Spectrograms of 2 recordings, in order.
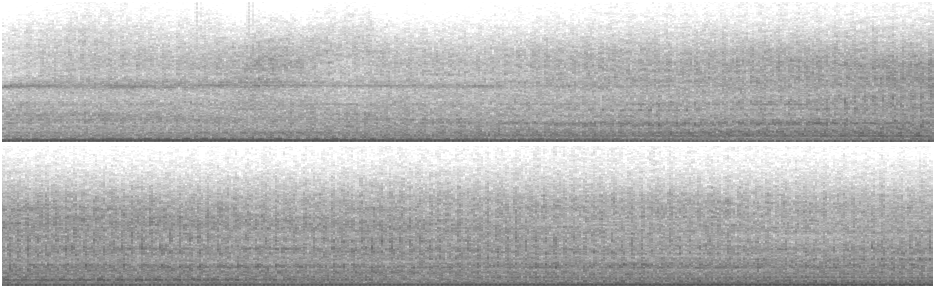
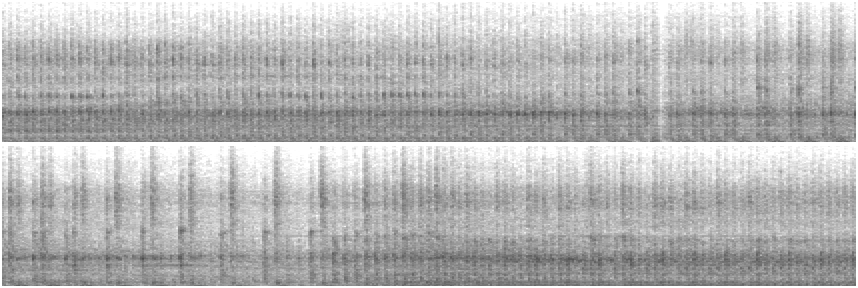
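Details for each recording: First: Cummins diesel truck idling while warming up: steady idle with a light rhythmic clack about three or four a second from the air compressor; normal, nothing wrong. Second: Old military truck diesel suspected of having a dead injector: harsh drone with an uneven, lumpy beat and irregular knocks, like a cylinder dropping out; misfire suspected from the injector, not confirmed.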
